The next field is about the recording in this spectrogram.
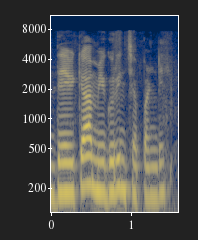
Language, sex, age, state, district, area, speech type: Telugu, female, 30-45, Andhra Pradesh, Sri Balaji, rural, spontaneous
